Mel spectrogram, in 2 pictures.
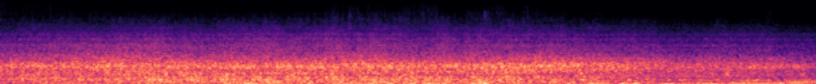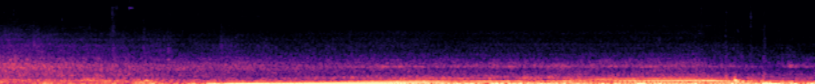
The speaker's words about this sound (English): And we cross under the enormous North Tower, so close you can almost touch the steel tubes, while trains keep rumbling above our heads.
